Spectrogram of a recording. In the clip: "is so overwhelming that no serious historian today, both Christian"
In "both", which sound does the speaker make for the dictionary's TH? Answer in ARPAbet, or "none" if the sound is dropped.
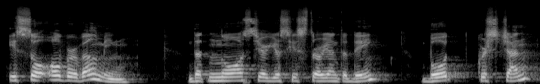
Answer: T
